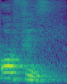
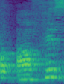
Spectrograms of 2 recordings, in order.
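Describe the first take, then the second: First: The first vowel is a rounded 'o' sound. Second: The first vowel is an open 'aa' sound. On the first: "न ऑफिस" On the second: "न तो ऑफिस होता है"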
